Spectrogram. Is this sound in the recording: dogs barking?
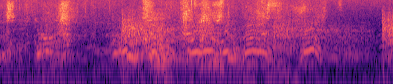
yes

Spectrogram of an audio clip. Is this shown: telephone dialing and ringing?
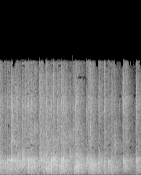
no

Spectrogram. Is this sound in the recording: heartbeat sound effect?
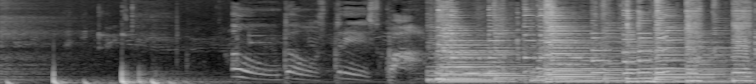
yes

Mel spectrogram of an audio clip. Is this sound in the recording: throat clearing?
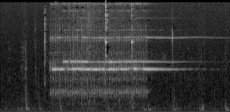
no

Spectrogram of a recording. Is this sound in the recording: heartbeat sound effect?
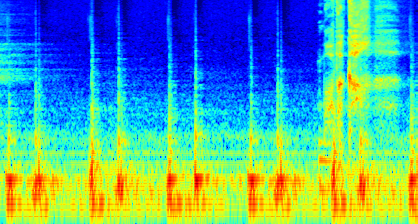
yes

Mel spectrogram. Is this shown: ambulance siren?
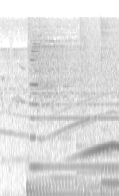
yes

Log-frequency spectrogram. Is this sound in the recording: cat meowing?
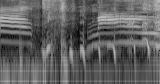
yes

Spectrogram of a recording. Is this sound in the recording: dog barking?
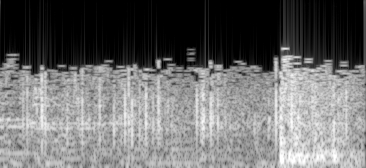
no

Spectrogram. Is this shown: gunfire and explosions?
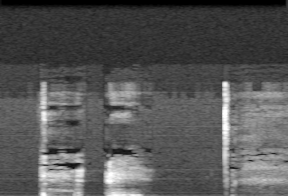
no

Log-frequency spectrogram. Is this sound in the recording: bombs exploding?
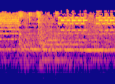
no

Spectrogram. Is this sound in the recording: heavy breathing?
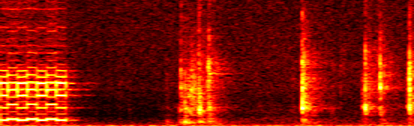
no

